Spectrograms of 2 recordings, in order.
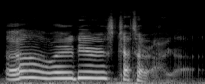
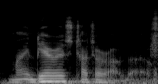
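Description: First: High, loud mock lover's cry; hammed-up swooning. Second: Said in the usual way. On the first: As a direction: swoon over her name theatrically.

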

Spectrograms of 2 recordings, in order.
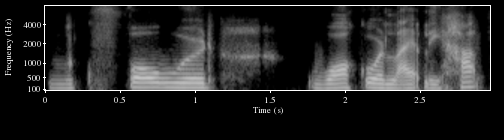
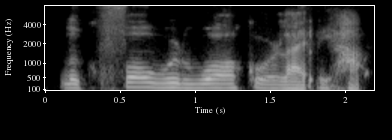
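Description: First: Said in the usual way. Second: Hushed unvoiced whisper; whispered cue. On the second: Real, not acted. Yoga teacher whispering the transition cue to the class. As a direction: murmur the cue under your breath.

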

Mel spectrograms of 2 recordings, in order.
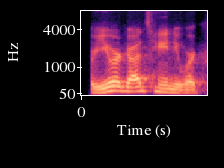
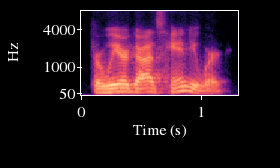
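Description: First: "you are" said louder, pointed at the listener; stress on you. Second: Said in the usual way. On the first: Shown as a demonstration. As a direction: read "For you are" straight at them. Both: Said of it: "this is you".

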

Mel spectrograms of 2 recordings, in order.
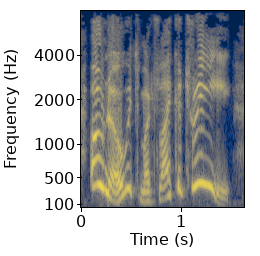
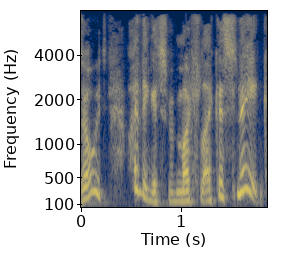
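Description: First: Much higher, louder character voice; contradicting blind man. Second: Slightly raised, musing storybook voice; lightly voiced blind man. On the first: Acted. Second blind man disputing the elephant, high loud protest. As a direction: object loudly in a high put-on voice. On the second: First blind man describing the elephant, lightly acted higher voice.

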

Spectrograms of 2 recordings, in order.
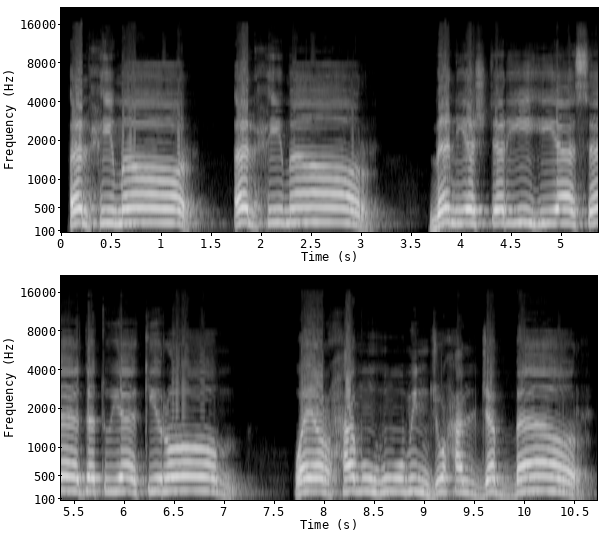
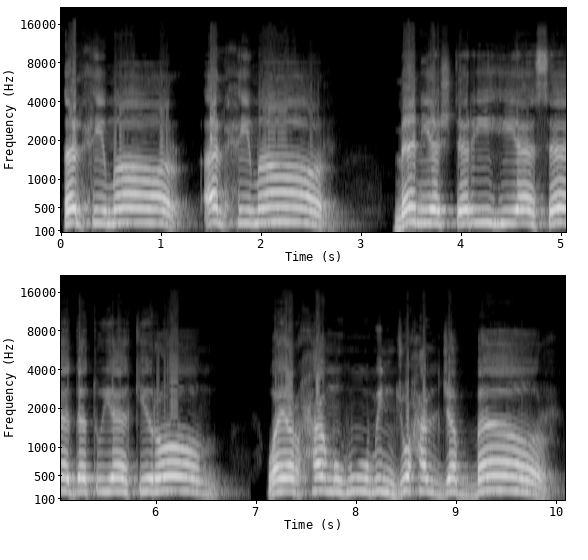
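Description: First: High, slow drawn-out market cry; street vendor call. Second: Street vendor call. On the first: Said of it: "وهناك أخذ ينادي". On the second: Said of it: "وراح ينادي قائلا". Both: A narrator's reading. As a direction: call out the donkey for sale to the crowd.

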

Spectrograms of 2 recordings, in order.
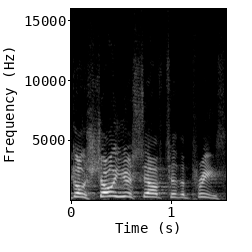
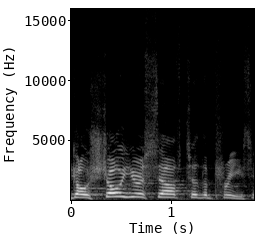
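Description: First: Louder, punchier command; emphatic quote. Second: Slow, deliberate quote. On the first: Preacher repeating Jesus' command louder for emphasis. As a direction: proclaim the words with force. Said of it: "I'm gonna tell you why he did that". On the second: Preacher quoting Jesus slowly to the congregation. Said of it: "He said". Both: Shown as a demonstration.

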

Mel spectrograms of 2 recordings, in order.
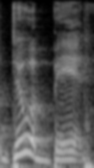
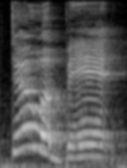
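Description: First: Said in the usual way. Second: Slow, deliberate "Do a bit."; "Do a bit." said slowly, each word spaced out, like an order to himself; slow self-command. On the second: Real, not acted. Comic telling himself to get back to jokes, slow and deliberate. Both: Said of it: "Write a fucking jo".

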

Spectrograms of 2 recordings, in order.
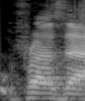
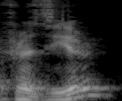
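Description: First: "Frazier" louder, French-style, no final r; attempted French pronunciation. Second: "Frazier" with an English-style r ending, questioning; unsure pronunciation. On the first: Host retrying the guest's French name after a slip, louder attempted French. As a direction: belt out "Frazier" with an open, r-less French ending. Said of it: "in my best French accent". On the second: Host checking the guest's name with her, unsure pronunciation. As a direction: say "Frazier" tentatively, sounding the final r. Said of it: "Did I say it right?". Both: Shown as a demonstration.

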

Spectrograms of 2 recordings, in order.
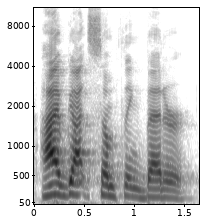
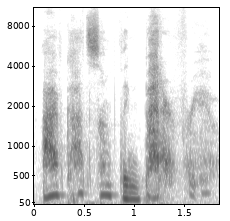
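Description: First: Said in the usual way. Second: Whispered, intimate promise; God whispering a tender promise to Israel. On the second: Acted. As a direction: lean in and breathe it like a secret.

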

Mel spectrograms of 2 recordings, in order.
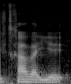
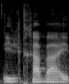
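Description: First: "travaille" wrongly ending in é, tra-va-YAY; slip with final é. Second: "travaille" ending on a y glide, tra-VAI; corrected silent ending. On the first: Teacher misspeaks while conjugating, "travaille" said as travaillé. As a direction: add an ay sound after "travaille". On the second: Teacher corrects own slip, "travaille" with silent ending. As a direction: stop "travaille" at the y, no final é. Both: Real, not acted. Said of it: "ببخشید اشتباه گفتم".

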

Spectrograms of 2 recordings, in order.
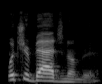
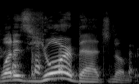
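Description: First: Loud, level challenge to an officer; raised, businesslike confrontation; firm demand. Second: "your" punched very loud; loud, forceful challenge stressing "your"; emphatic demand. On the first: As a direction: demand it firmly, without extra punch. First demand to cop, acted. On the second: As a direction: separate the words and hit "your" hard. Repeated, harder demand to cop. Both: Retold or imitated.

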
